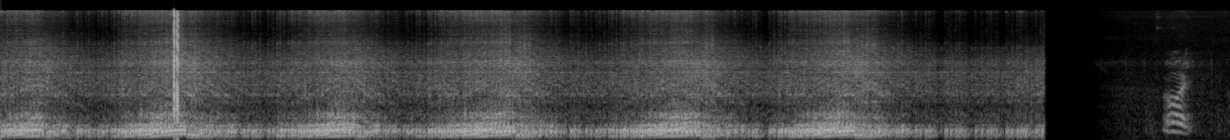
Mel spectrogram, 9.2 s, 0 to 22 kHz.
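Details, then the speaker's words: Honda RC24 after big bang firing order conversion: lumpy warble swelling and fading about every 1.5 seconds over idle; around 4,500 rpm it warbles, above about 7,000 rpm it pulls much weaker than normal. "about 45,000 our PMS got that that really funny little warble was actually quite light but when you get to about 7000 rpm nothing happens it it takes off but nowhere near as rapper deserves I see 24 will normally"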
